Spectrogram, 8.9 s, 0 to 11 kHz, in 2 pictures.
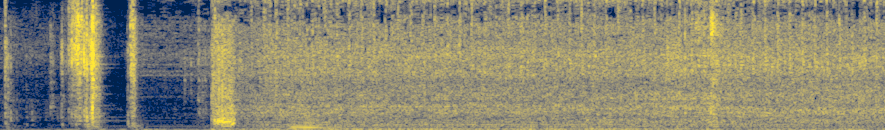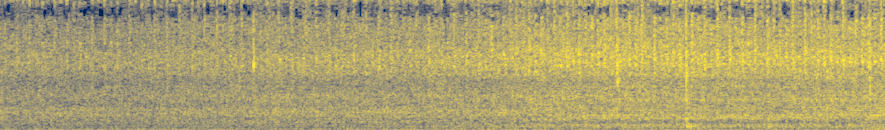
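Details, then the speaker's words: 2007-2010 Lincoln MKS idling roughly with hard brake pedal: faint steady hiss over an uneven rumble when the brake is pressed, a vacuum leak; a vacuum hose was found not fully seated, brake booster also suspected. "see when you press the brake you car some the engine is making some vacuum leak from the engine got to have some vacuum leak could be the hose"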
